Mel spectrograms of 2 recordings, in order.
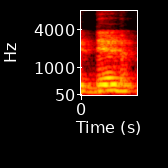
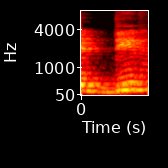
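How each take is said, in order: First: डेड with an "eh" vowel; correct reading, short e. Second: डीड with a long "ee" vowel; wrong reading, long ee. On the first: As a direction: say डेड to rhyme with "red". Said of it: "डेड पढ़ेंगे". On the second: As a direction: misread it as डीड, rhyming with "need". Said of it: "ये डीड नहीं पढ़ेंगे". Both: Shown as a demonstration.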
